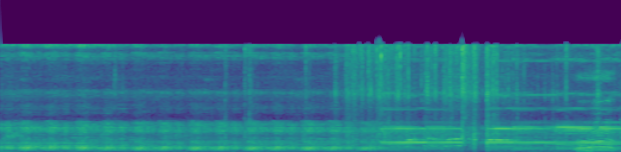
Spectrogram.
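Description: Electronic music with a regular pulsing beat, changing about four seconds in to steadier, held high tones.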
